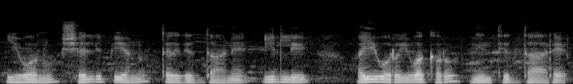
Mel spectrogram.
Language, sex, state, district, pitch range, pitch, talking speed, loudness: Kannada, male, Karnataka, Koppal, 100-115 Hz, 110 Hz, 85 wpm, -19 LUFS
